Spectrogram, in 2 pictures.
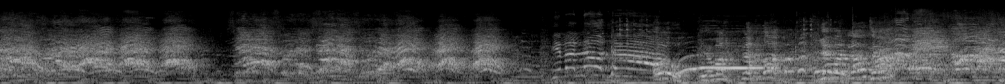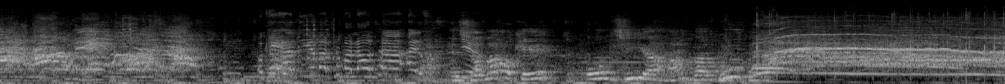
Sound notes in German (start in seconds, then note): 8.5 Sprechchöre; 17.5 Jubel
